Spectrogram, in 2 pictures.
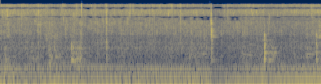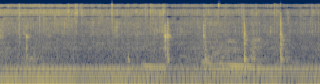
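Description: Chopped onion, garlic and tomato sizzling in hot oil in a pan, stirred with a wooden spatula, with scattered sharp taps and scrapes of the spatula against the pan. A steady low hum runs underneath.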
